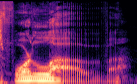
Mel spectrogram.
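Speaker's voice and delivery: very low, drawn-out villain voice; deep, slow, ominous answer; villain Ernie. Acted. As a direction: drop deep and stretch it out.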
